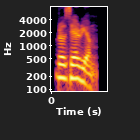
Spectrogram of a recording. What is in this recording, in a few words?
"rosarium", Indian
